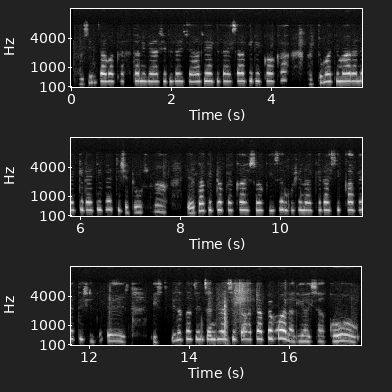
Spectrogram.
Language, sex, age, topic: Gamo, female, 25-35, government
